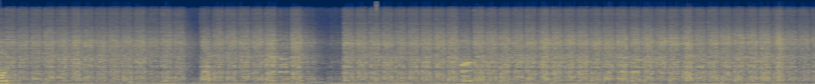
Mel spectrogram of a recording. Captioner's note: radio noise from the spirit box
